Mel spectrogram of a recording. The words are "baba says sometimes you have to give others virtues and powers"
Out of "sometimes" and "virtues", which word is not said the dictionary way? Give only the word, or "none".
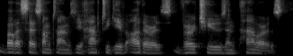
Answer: none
